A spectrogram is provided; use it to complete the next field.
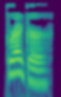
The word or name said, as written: greger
